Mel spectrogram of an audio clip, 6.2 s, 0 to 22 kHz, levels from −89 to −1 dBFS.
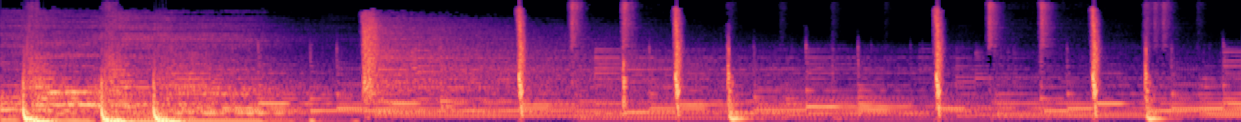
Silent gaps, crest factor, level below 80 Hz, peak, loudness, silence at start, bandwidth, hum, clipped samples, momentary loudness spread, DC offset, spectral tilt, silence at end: none; 14 dB; -20 dBFS; 0 dBFS; -16 LUFS; 0 s; over 20 kHz; none; 0.5%; 14 LU; under 0.1%; -5 dB/octave; 0 s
